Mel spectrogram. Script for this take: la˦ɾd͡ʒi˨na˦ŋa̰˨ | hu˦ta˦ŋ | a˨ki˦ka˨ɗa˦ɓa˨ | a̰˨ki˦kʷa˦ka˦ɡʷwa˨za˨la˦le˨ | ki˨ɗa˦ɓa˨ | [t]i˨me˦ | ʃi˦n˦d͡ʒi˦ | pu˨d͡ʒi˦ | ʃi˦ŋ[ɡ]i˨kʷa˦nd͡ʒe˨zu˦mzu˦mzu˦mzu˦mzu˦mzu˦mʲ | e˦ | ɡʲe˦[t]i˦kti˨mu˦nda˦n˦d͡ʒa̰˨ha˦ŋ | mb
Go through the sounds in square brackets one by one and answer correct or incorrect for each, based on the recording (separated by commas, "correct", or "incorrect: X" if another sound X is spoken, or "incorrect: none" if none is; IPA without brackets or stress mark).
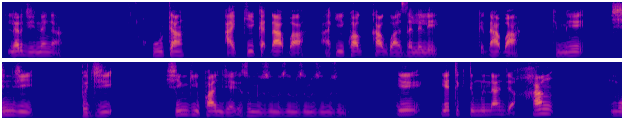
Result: incorrect: k, correct, correct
